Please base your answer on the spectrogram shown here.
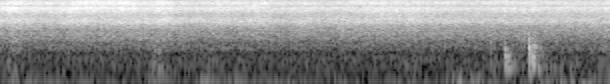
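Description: Cut-up vegetables and tilapia hiss and steam steadily in a hot pan on a grill, a continuous broadband sizzle with a couple of faint clinks near the end.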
